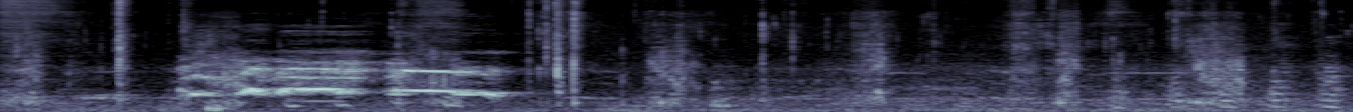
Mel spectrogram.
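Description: Chickens cluck and a rooster crows nearby, with scattered bird calls and a person speaking briefly in between.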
